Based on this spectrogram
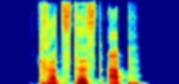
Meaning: inflection of abkratzen: 1. second-person singular preterite 2. second-person singular subjunctive II
- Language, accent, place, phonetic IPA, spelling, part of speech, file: German, Germany, Berlin, [ˌkʁat͡stəst ˈap], kratztest ab, verb, De-kratztest ab.ogg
